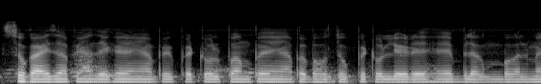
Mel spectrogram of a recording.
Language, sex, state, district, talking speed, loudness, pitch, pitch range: Hindi, male, Chandigarh, Chandigarh, 220 wpm, -18 LUFS, 125 Hz, 120-125 Hz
